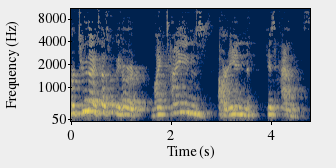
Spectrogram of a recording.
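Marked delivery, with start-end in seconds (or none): 1.6-4.8 put-on slow, deliberate, drawn-out Scottish accent. Quoting a pastor's repeated sermon verse: Alistair Begg Scottish accent. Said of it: "this great Scottish accent that he brought it out with".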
